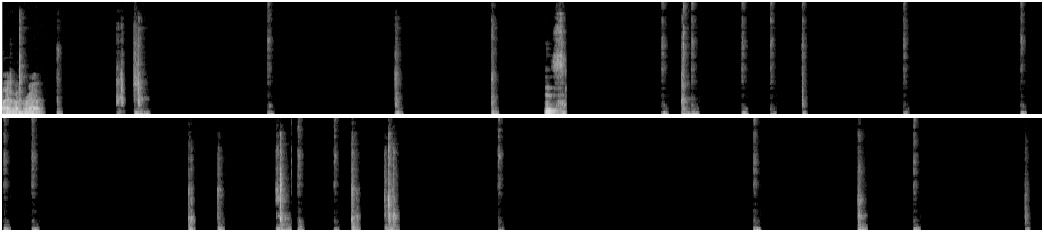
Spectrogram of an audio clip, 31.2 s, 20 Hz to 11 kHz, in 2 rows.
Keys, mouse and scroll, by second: 0.1 Tab, 1.9 u, 3.0 click, 4.2 scroll down 1, 4.6 shift+middle click, 7.0 shift+middle click, 7.8 middle click, 8.0 scroll up 1, 8.8 shift+middle click, 9.8 click, 10.2 click, 13.4 click, 15.9 click, 16.3 l, 17.2 scroll up 1, 17.6 middle click, 18.0 shift+middle click, 18.4 scroll up 1, 18.9 shift+middle click, 19.3 scroll down 1, 19.6 2, 19.9 click, 20.4 shift+click, 21.3 ctrl+e, 22.2 click, 23.2-24.0 scroll down 1, 24.3 shift+middle click, 26.7 click, 28.3 3, 29.1 click, 29.9 scroll down 1, 30.6 shift+middle click, 31.0 middle click, 31.0 middle click.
